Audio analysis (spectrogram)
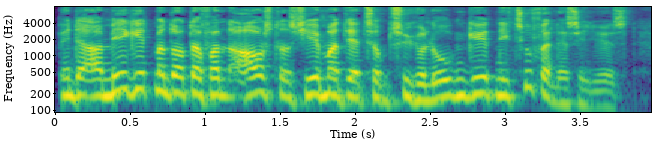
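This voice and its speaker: An actor playing a defensive, tormented army officer under interrogation in a German radio crime drama, with a husky, gravelly voice. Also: male voice, high voice, fast talker, fairly bright tone. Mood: bitter, troubled. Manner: agitated, swinging between indignant outbursts and subdued confession. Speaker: suspect, military governor.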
